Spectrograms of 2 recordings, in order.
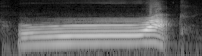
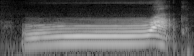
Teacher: my lips are coming forward and my tongue moves back in my mouth, and I push out the R sound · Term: American R sound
